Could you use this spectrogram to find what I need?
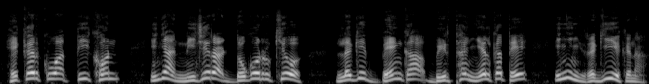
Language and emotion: Santali, angry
